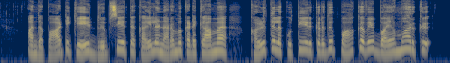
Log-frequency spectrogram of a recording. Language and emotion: Tamil, fearful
